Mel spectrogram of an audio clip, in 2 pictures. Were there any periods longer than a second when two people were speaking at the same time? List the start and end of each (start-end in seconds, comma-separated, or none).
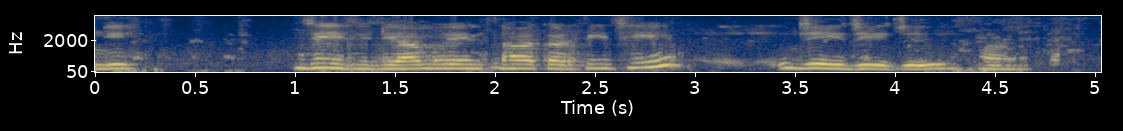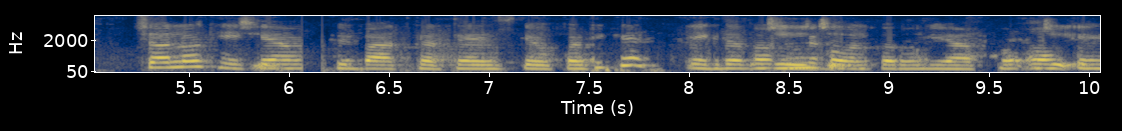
none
